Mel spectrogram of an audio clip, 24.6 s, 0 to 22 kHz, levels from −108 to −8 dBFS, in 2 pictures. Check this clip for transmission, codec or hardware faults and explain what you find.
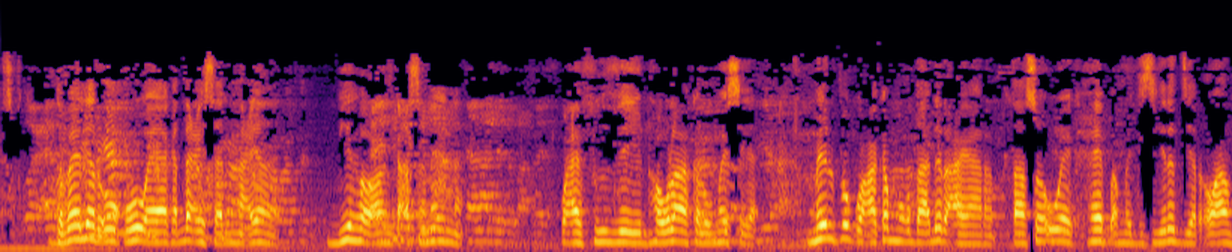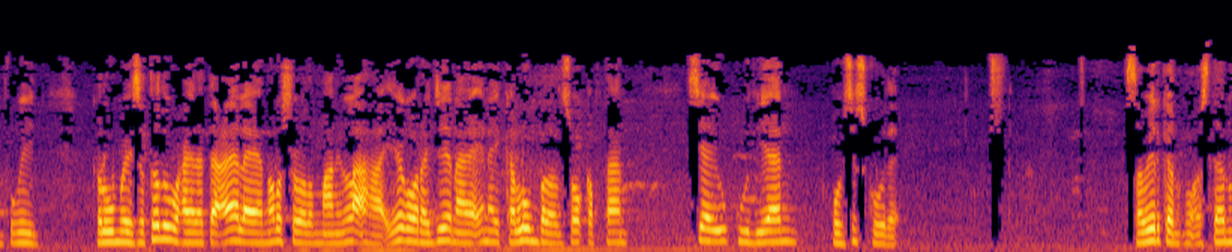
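One codec fault runs through the whole speech clip. Throughout, the audio sounds watery and swirly, with a hard treble cutoff at 11.1 kHz that shows as a flat ceiling on a spectrogram. This is likely heavy MP3 compression, consistent with about 32 kbps, with weak frequency lines flickering on and off between frames.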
